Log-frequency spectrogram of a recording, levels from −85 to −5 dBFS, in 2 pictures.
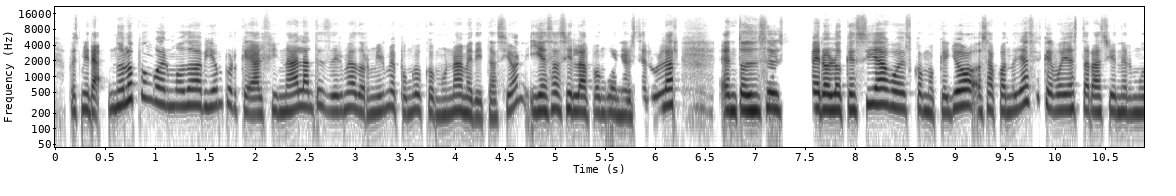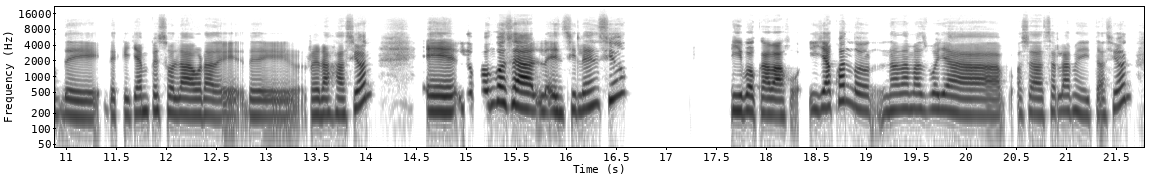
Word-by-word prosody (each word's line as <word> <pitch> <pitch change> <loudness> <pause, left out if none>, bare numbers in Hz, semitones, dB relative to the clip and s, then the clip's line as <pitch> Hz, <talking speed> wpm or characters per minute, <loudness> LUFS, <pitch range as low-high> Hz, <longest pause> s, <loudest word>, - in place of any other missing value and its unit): Pues 215 +1 -8
mira, 220 -4 +2
no 255 +4 0
lo 360 - +4
pongo 365 -4 -2
en 285 -2 -3
modo 270 +1 -2
avión, 275 0 -1
porque 240 -8 -5
al 195 0 +1
final 225 +4 0
antes 260 -2 -6
de 215 - -2
irme 235 +4 -4
a - - -1
dormir 210 +1 -5
me 255 - -5
pongo 220 +1 -6
como 195 -3 -8
una 220 +4 0
meditación, 180 - -5
y 215 - -3
esa 220 +2 0
sí 235 - -1
la 215 -1 +2
pongo 200 0 -6
en 185 -2 -4
el 175 -1 -4
celular. 220 +10 0 0.4
Entonces, 225 +1 +2 0.2
pero 245 -2 +5
lo 230 0 +4
que 230 +2 -1
sí 295 +6 0
hago 285 -3 +5
es 240 -2 -5
como 215 -4 -5
que 205 -1 -5
yo 270 +4 +4
o - - -3
sea, 230 +2 -3
cuando 220 0 -4
ya 295 +5 +2
sé 400 - -15
que 250 - -1
voy 225 0 -1
a - - +2
estar 225 -2 -5
así 210 +1 -1
en 210 - -3
el 205 -1 -4
mood 200 0 -4
de, 175 -1 -2
de 185 -5 -8
que 185 +1 -8
ya 200 - 0
empezó 210 0 -2
la 190 -1 +4
hora 185 0 +1
de, 170 0 -5
de 175 -1 -5
relajación, 190 - +1 0.6
eh, 215 0 +5
lo 245 - -6
pongo, 285 +5 +4
o - - +4
sea, 265 -5 +9
en 215 -2 0
silencio, 255 - -1 1.1
y 220 0 +1
boca 210 -2 +2
abajo. 180 -1 +4
Y 230 - -6
ya 255 +1 +6
cuando 255 -10 +1
nada 225 +5 -3
más 235 -1 -3
voy 230 0 -2
a 185 - +2
o 195 - -10
sea, 195 +1 -3
a - - +1
hacer 205 +3 -8
la 215 0 -2
meditación, 210 - -5
220 Hz, 235 wpm, -23 LUFS, 195-245 Hz, 1.1 s, sea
